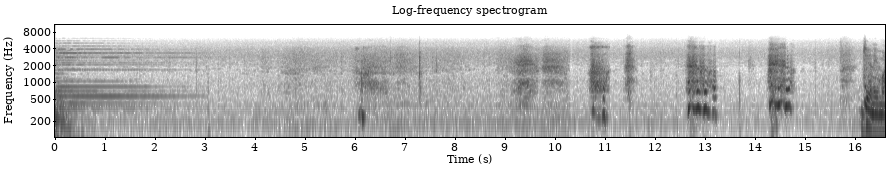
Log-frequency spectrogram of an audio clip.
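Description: A sick man recovering from a broken fever, in a 1946 film noir, draws rough, wheezing breaths, a series of raspy inhales and exhales that follow soft music and come close and fairly loud.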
